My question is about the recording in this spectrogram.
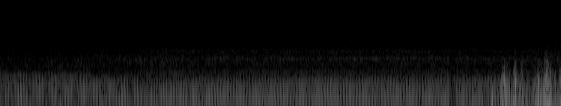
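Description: A cat purring steadily close to the microphone, with a few louder bumps near the end.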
